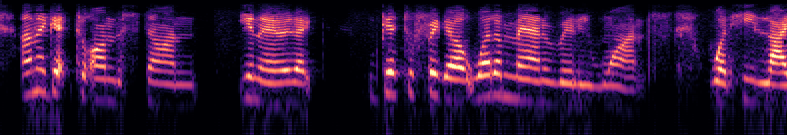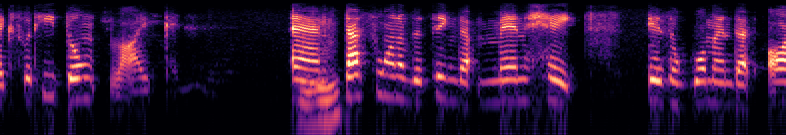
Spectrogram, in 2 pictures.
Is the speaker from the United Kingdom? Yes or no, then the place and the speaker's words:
yes; United Kingdom; I'm not Jamaican. I am from.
